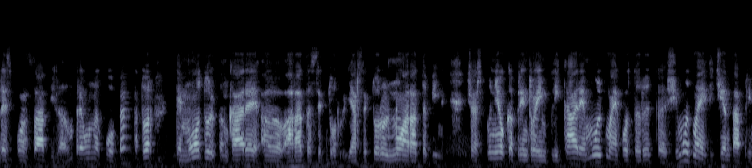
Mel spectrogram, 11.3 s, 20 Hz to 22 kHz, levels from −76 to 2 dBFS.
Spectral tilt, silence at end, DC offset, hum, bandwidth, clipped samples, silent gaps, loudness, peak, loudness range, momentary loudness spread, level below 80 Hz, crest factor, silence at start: -2 dB/octave; 0 s; under 0.1%; none; 7.4 kHz; under 0.1%; none; -28 LUFS; -10 dBFS; 2 LU; 11 LU; -68 dBFS; 20 dB; 0 s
